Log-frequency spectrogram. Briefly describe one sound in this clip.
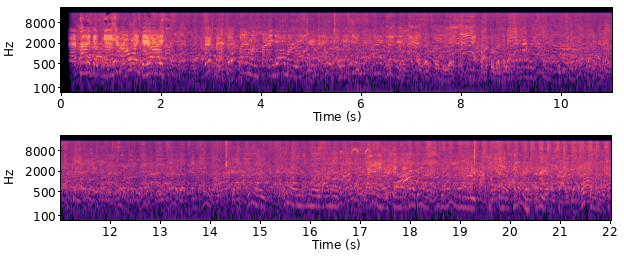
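A dense crowd of men and women chatters all around outdoors.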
